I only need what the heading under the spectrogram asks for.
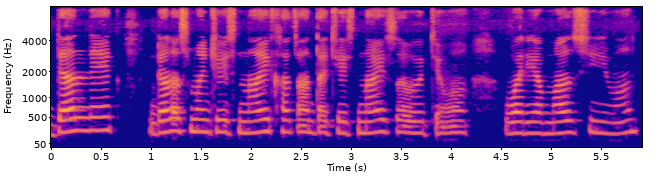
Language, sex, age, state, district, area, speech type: Kashmiri, female, 30-45, Jammu and Kashmir, Budgam, rural, spontaneous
